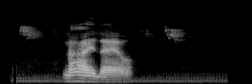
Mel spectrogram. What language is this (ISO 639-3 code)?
tha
